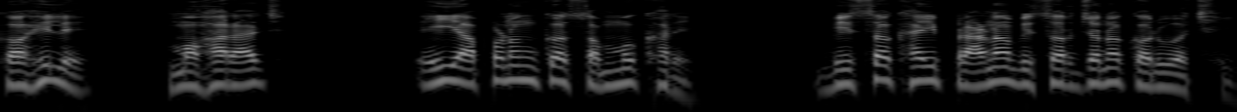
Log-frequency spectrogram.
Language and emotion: Odia, neutral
